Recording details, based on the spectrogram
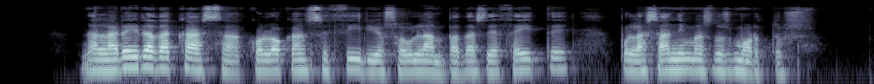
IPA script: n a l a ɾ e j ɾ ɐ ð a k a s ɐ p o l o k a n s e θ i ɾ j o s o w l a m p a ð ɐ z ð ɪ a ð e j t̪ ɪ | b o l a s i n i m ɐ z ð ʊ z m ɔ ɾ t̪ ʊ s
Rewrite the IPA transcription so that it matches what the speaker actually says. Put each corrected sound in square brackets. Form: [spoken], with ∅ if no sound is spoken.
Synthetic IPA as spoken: n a l a ɾ e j ɾ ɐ ð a k a s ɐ [k] o l [ɔ] k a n s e θ i ɾ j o s o w l a m p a ð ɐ z ð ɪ a [θ] e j t̪ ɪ | [p] o l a s [a] n i m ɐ z ð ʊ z m ɔ ɾ t̪ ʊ s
